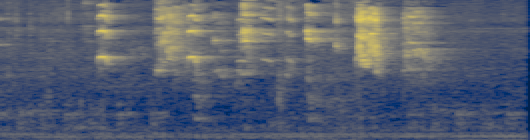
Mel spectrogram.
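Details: Lovebirds, a green Fischer's and a pastel blue, chirping in the morning: short, sharp, high chirps come in quick separate bursts, about six within under two seconds, over a quiet low hum.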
